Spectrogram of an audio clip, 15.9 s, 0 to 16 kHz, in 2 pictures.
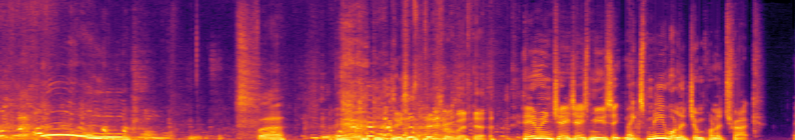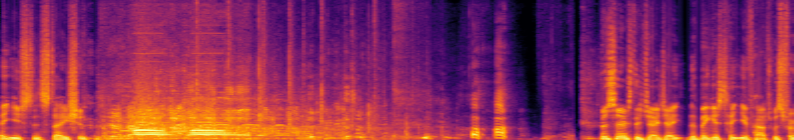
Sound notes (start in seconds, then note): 0.1 people in room laughing; 8.8 people in room laughing; 10.1 train whistle noise; 12.6 KSI laughs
